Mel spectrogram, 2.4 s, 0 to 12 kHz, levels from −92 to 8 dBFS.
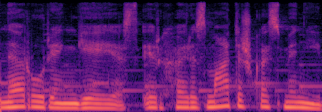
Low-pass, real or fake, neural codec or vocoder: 10.8 kHz; real; none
